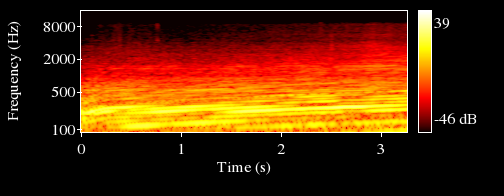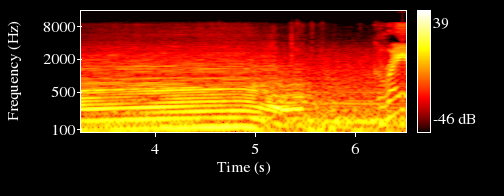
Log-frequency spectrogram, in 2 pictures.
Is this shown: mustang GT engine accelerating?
yes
